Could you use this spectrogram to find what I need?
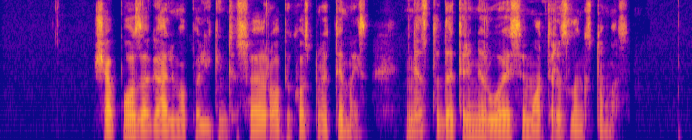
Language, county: Lithuanian, Alytus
